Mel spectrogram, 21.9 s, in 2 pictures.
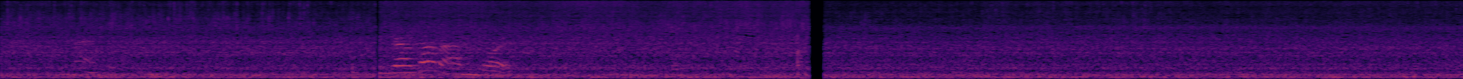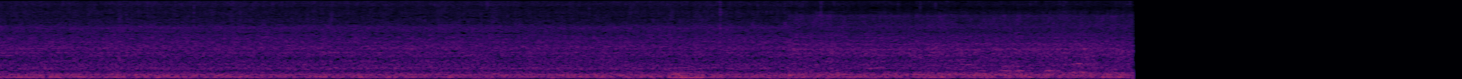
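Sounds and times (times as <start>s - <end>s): oil sizzling in a wok: 0.0s - 19.5s
steady low hum: 14.6s - 19.3s.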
